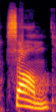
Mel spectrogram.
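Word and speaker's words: psalm: हथेली है जिसका अर्थ शाम पी एस ए एल एम यहां पर पी भी साइलेंट है और एल भी साइलेंट है शाम यानी भजन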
